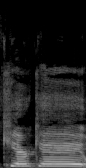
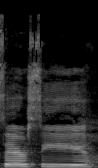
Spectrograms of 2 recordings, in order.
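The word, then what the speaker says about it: Circe: if you didn't know Greek does not have the C Sound making a s sound they actually only used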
